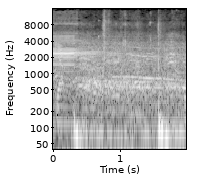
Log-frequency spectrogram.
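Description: Arena shot-clock buzzer, a steady tone that cuts off about a third of a second in, signalling a shot-clock violation. A basketball is then dribbled on the hardwood court, with thumps near the start and again around a second and a half in.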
